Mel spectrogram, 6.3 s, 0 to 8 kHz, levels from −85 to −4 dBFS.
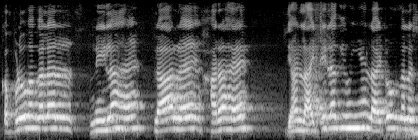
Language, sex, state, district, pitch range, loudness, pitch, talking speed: Hindi, male, Andhra Pradesh, Anantapur, 225-250 Hz, -13 LUFS, 240 Hz, 170 wpm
